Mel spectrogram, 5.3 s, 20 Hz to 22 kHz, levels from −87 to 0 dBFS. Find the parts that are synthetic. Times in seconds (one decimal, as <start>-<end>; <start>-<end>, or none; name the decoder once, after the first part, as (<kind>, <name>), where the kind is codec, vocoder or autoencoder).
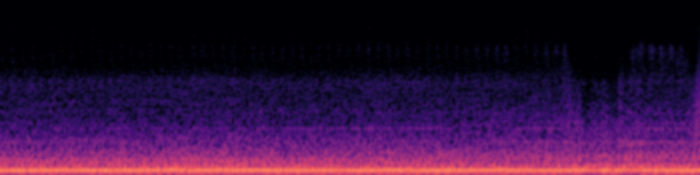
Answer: none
